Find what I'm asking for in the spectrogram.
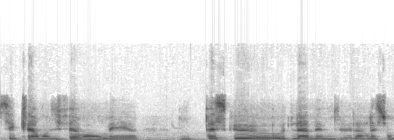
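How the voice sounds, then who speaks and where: A woman's unremarkable speaking voice, fairly low in pitch, with fairly even intonation. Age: 30s. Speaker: psycho-corporal therapist. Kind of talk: casual interview.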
